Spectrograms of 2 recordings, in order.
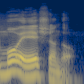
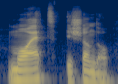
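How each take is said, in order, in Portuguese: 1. O t no final de Moët é mudo. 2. O t no final de Moët é pronunciado. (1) "noventa e nove por cento das pessoas falam Moe Chandon" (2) "Moe é Moet e Chandon, por quê? Tem a trema no E"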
